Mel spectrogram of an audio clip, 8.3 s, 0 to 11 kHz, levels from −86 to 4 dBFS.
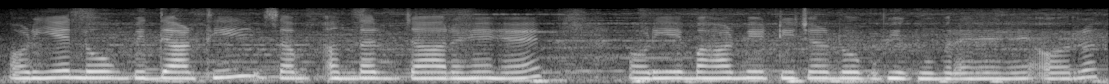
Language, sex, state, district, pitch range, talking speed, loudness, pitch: Hindi, female, Bihar, Begusarai, 235-245 Hz, 145 wpm, -14 LUFS, 240 Hz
